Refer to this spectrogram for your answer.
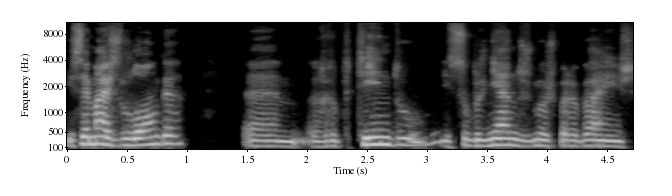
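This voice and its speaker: In a European Portuguese accent, a man speaks at a fairly high pitch with ordinary pitch variation. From Portugal. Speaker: professor. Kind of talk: lecture. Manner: halting, many fillers.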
